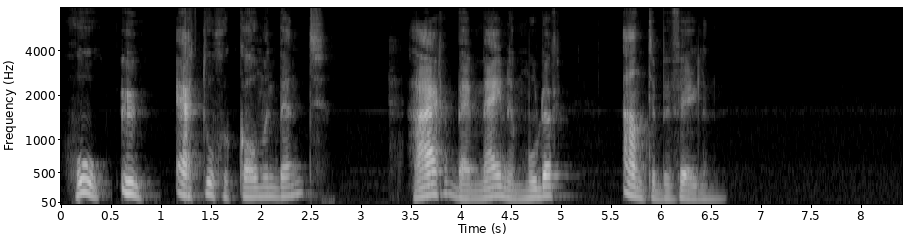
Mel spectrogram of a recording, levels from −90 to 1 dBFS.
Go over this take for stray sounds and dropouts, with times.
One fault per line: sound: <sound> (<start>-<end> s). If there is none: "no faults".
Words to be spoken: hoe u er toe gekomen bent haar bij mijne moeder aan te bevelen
no faults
